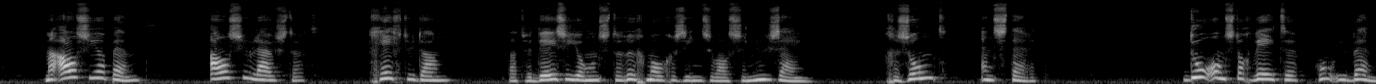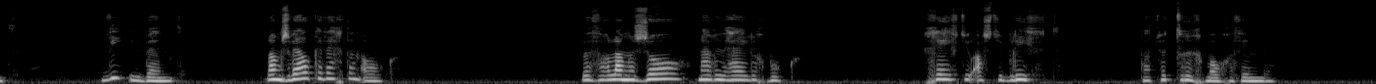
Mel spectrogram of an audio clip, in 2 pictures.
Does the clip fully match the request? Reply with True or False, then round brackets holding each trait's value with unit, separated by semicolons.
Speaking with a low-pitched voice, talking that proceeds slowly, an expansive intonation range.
False (195 Hz; 120 wpm; 6.4 semitones)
